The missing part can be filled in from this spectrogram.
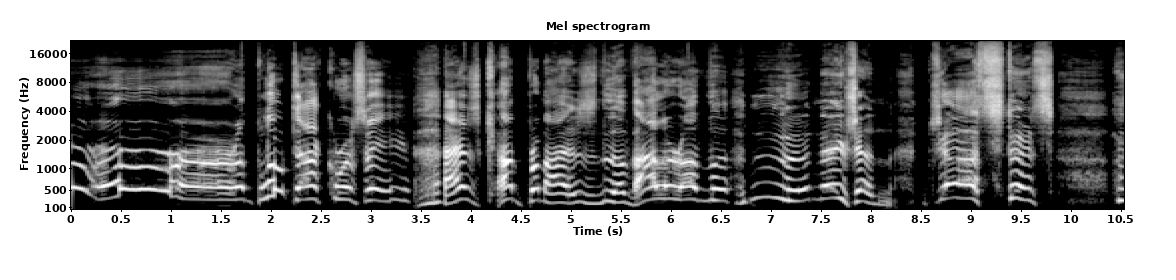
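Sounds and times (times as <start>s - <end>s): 
person howling like a dog: 0.0s - 1.8s
speech: 1.8s - 10.5s.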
